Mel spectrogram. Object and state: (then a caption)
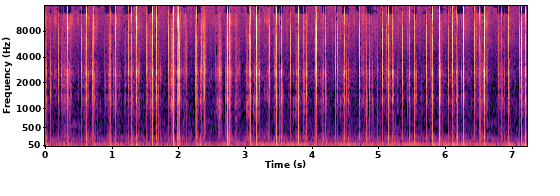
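Handheld audio recorder tapped and scratched with nails. Long acrylic nails tap and scratch the metal mic grilles over the capsules of a Tascam DR-05 handheld recorder with a plastic body. The result is a rapid, irregular stream of sharp, dry, bright clicks with a tone near 2.7 kHz, each dying away almost instantly. A faint scratchy crackle runs between the clicks.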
